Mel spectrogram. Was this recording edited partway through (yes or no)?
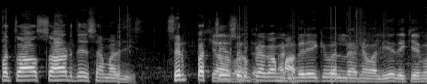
no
